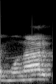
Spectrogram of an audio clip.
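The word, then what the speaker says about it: monarch: जैसे मोनार्क और स्टमक दो ऐसे शब्द है जिसके लास्ट में सीएच होता है लेकिन उसका उच्चारण क होने की वजह से उसमें हम लोग एस लगाते हैं।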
